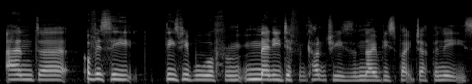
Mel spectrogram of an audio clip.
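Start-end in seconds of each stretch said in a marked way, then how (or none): none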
